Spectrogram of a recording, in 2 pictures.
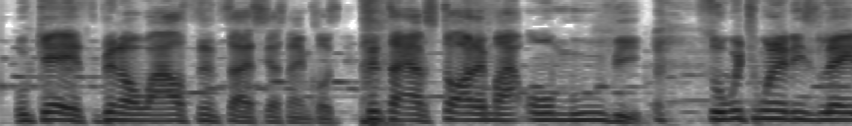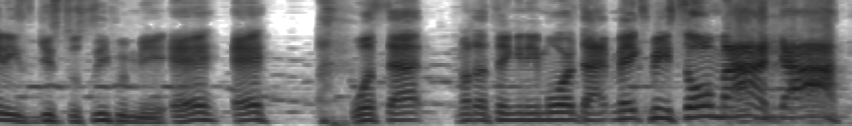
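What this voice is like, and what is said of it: Arnold Schwarzenegger impression. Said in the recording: “my worst Arnold Schwarzenegger impression because I'm totally doing it cold”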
